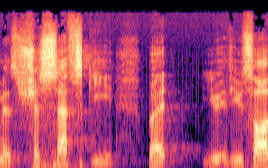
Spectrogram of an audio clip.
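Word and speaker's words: Krzyzewski: because his name is chfi but you if you saw the spelling of it you would never know it starts with a K which is silent so anyway good job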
